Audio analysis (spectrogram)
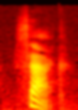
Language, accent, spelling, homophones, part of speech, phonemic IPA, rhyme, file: English, US, sack, sac / SAC, noun / verb, /sæk/, -æk, En-us-sack.ogg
